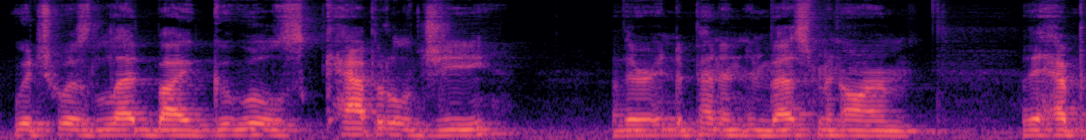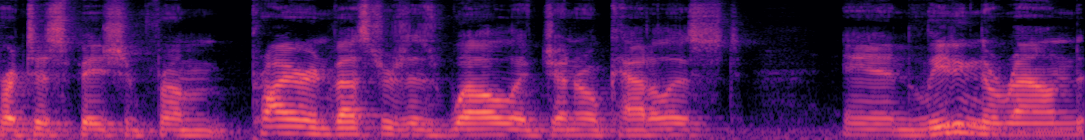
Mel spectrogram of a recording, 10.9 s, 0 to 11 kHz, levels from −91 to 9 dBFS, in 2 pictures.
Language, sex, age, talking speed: English, male, 20-39, 145 wpm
